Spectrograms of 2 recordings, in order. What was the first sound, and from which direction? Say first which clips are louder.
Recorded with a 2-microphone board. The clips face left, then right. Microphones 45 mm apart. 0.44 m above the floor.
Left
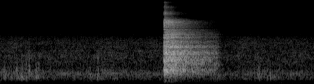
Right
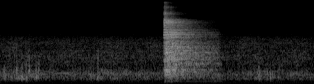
A clap: left 5 dB; 45° left (ahead or behind).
